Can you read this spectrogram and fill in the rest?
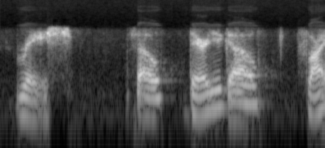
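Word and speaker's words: Ra's: Danny was asked was is it pronounced Roz or race and Danny said I meant it to be pronounced race so there you go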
